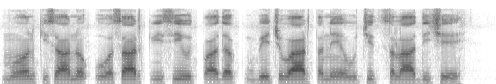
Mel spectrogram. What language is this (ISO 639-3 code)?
mag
